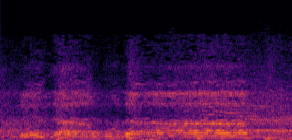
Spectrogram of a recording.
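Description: An Arabic revolutionary song sung in chant style by a group of voices, moving between notes and then holding one long note near the end.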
